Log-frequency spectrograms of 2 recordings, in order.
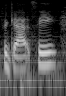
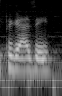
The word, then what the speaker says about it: Pagazzi: And if you want to get technical, yes, it is pronounced Pagazzi, but I'm very Glaswegian, so I say Pagazzi.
